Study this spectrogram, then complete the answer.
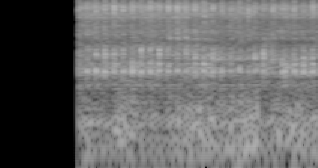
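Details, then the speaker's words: Outboard recovered after submersion (dinghy flipped): first start catches at once into a loud, fast, steady two-stroke buzz with no misfires or stumbling; running normally. "It's alive! It's quite loud, so I'm gonna stand here. So, now it's up and running."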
